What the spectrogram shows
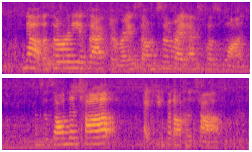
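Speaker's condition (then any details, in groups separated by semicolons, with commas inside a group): No condition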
